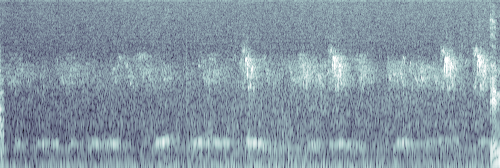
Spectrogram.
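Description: Pigeons cooing over and over, with small birds chirping high above them and a low background rumble.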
